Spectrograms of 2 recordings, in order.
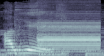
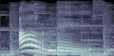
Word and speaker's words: ARLeF: Tu sapeviso che non si dice alief, ma arleef, e che non si dice arcobaleno, ma arc di San Marco.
